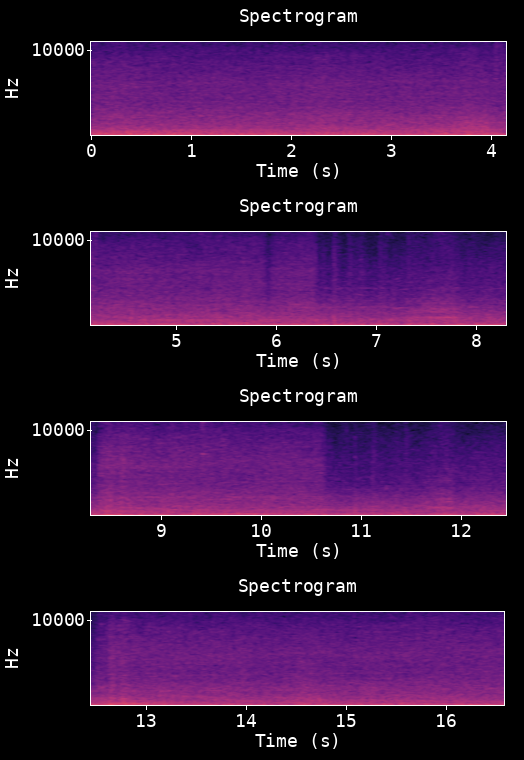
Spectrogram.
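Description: A powerful car engine roars steadily at high speed.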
